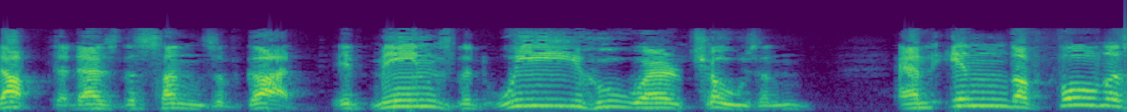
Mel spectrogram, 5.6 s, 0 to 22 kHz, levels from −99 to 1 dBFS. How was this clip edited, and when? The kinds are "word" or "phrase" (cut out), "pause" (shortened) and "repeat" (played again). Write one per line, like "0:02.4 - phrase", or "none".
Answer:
0:01.6 - pause
0:03.4 - word

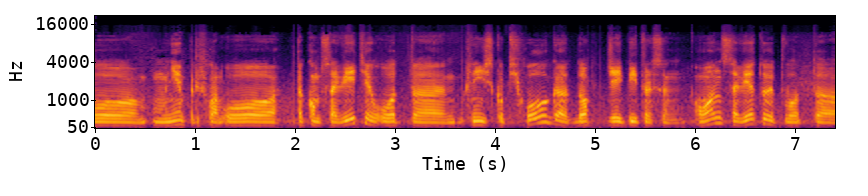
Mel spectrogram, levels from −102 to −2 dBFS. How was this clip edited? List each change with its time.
0:01.2 - word

